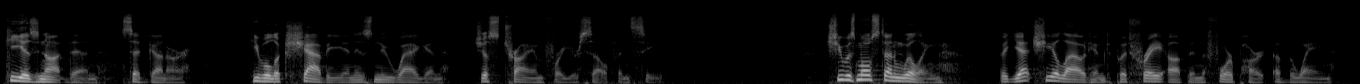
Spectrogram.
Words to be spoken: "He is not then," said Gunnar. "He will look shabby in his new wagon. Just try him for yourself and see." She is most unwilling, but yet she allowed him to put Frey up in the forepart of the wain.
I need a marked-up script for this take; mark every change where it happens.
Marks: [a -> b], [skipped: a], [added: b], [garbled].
"He is not then," said Gunnar. "He will look shabby in his new wagon. Just try him for yourself and see." She [is -> was] most unwilling, but yet she allowed him to put Frey up in the forepart of the wain.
